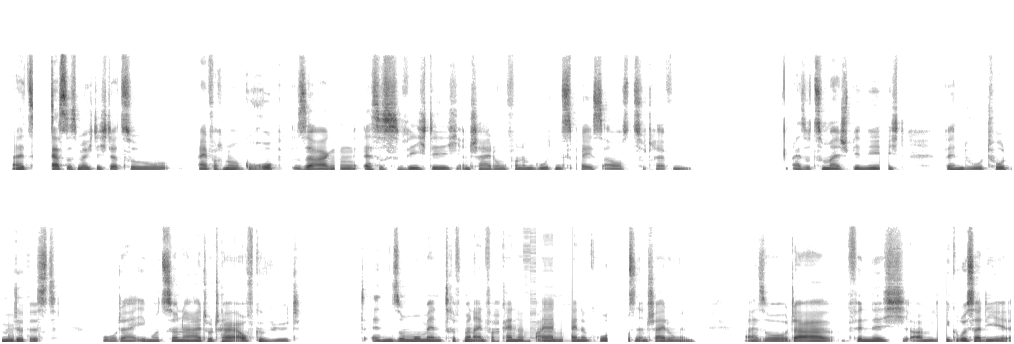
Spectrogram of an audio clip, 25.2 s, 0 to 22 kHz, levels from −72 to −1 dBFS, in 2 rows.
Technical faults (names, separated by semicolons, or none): Bluetooth stall; robotic sound from repeated short buffers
